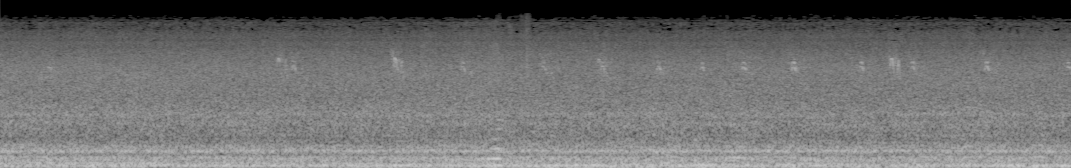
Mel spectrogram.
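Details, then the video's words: Caught honey bee swarm with two queens walking into a box over a piece of drywall; constant low droning hum of the mass of bees, overlaid by short high faint chirps repeated every second or so. "Classic Honey Bee Swarm marching in the box"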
